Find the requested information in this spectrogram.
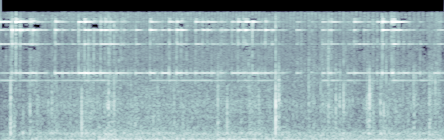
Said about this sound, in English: You like the bell? Like this one. All right, so that's Timberbell. It's pretty simple. Seems like it works pretty well.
